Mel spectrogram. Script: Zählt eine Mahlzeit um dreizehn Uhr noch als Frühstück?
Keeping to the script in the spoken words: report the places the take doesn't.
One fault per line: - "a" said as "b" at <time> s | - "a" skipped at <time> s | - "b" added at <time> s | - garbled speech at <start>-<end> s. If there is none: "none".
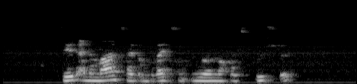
none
